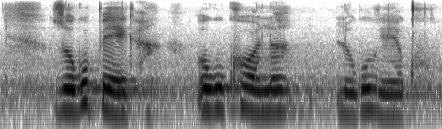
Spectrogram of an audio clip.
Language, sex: Zulu, female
